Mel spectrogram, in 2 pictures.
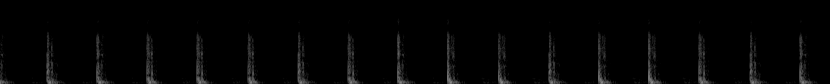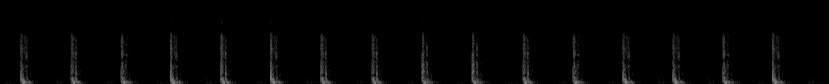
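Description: Footsteps thud steadily on hard ground at a brisk walking pace.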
